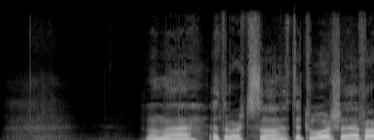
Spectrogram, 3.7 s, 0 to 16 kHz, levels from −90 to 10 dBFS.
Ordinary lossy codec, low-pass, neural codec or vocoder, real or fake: AAC, 48 kbps; 14.4 kHz; codec, 44.1 kHz, 2.6 kbps, SNAC; fake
